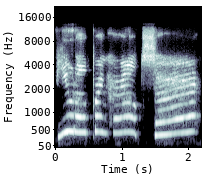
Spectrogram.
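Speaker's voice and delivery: high, fast barking yaps; a girl speaking her best dog to a dragon; dog language. Acted. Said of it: "in the best dog language".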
